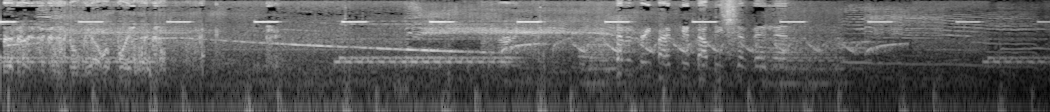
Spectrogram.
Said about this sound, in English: The phones are ringing, pagers are beeping, alarms are alarming, and the thought process is interrupted and mistakes happen.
